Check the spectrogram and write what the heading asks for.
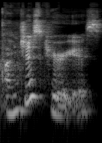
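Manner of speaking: ordinary talk, nothing marked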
